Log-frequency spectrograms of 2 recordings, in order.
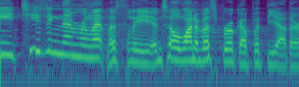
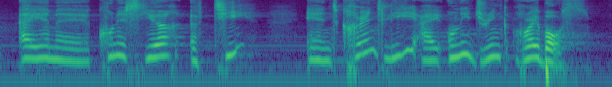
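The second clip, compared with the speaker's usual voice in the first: put-on French accent with smooth delivery; 3 dB quieter than usual. Comparing accents, saying a line first in a french accent. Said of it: "in a French accent".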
